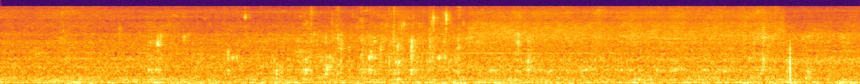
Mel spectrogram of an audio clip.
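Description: Masala puri, a spiced wheat-flour puri, frying in hot oil gives a steady, close sizzling hiss with scattered crackles and a few sharper pops throughout, no voices.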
